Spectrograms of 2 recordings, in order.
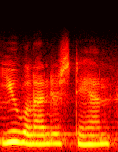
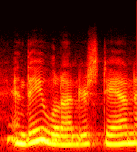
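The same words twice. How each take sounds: First: YOU picked out, addressed to the listener; stress on YOU. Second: THEY leaned on, then the rest even; stress on THEY. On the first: Prisoner confiding in Mister Yamaji, stress on YOU. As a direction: put the weight on "you". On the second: Prisoner reassuring the camp officer about the women, stress on THEY. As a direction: put the weight on "they". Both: Retold or imitated.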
